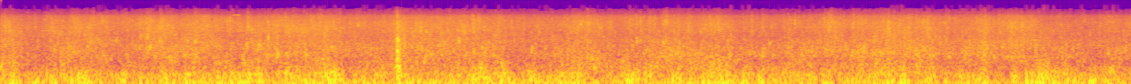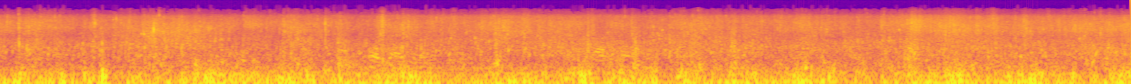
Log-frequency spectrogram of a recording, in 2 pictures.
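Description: Wind buffets the microphone steadily outdoors.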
